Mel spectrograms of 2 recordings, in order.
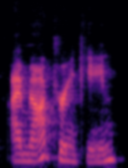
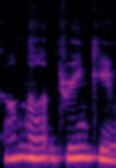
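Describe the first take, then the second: First: It is said firmly and confidently. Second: It is said glumly and sadly. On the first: The decision is definite. The speaker calls it right. "make it definite and say it with confidence" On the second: The speaker regrets the decision. The speaker calls it wrong. "not like Eeyore, like being sad about it"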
